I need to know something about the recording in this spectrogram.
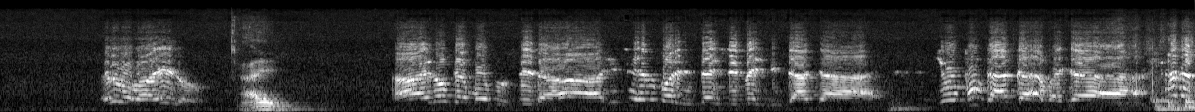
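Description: A young man sings close by.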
